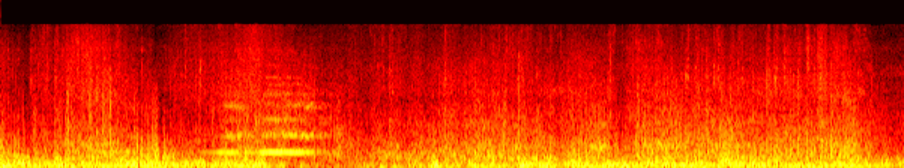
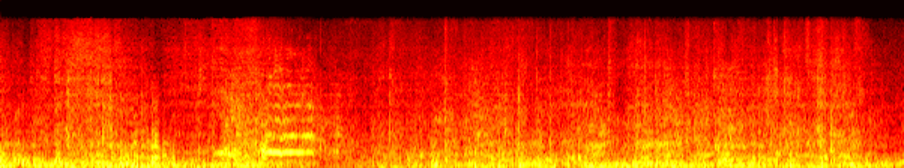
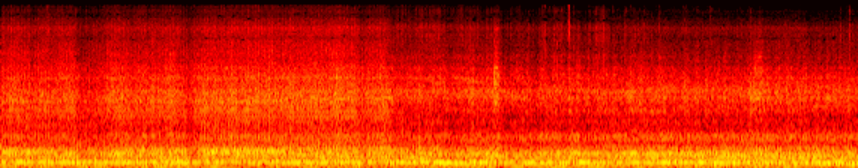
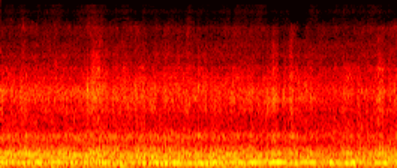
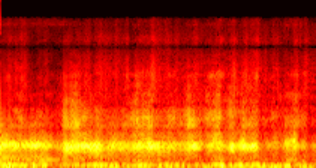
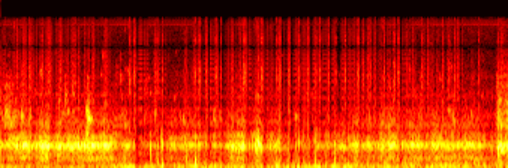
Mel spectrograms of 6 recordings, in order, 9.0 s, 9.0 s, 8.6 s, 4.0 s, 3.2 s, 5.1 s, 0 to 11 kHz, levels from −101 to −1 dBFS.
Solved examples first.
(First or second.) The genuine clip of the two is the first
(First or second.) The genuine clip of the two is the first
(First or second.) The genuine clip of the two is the second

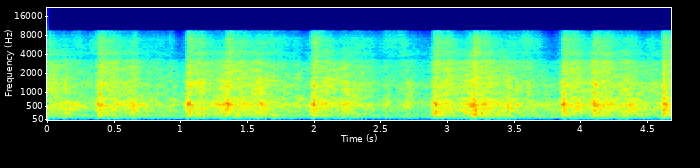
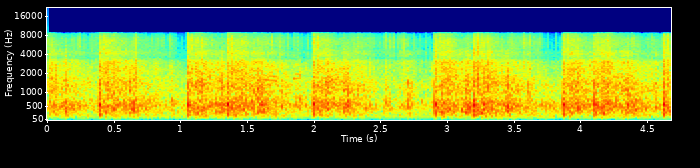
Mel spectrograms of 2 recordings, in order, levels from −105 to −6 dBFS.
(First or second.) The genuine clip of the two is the second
